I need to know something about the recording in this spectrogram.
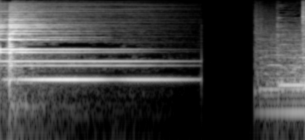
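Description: A single bell 'ding' sound effect, struck once and ringing out with several pitches, fading away over about a second and a half. Music begins just before the end.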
